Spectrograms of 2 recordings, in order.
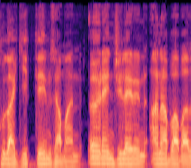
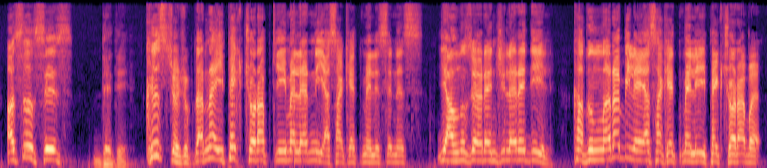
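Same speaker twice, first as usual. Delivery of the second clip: higher, insistent moralizing voice; seated woman scolding about silk stockings; prim indignant woman; 10 semitones higher than usual. Acted. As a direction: demand the ban firmly. Second woman demands ban.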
